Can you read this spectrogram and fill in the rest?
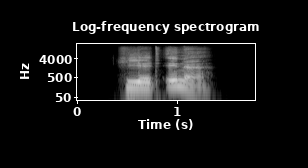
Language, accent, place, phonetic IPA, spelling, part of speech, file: German, Germany, Berlin, [ˌhiːlt ˈɪnə], hielt inne, verb, De-hielt inne.ogg
- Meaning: first/third-person singular preterite of innehalten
